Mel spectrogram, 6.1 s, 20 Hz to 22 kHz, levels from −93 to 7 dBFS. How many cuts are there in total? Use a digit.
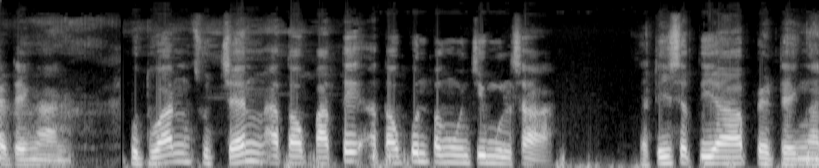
1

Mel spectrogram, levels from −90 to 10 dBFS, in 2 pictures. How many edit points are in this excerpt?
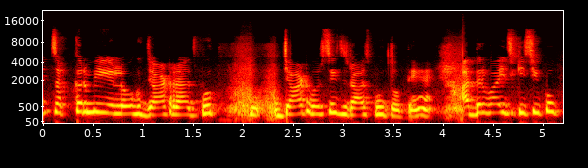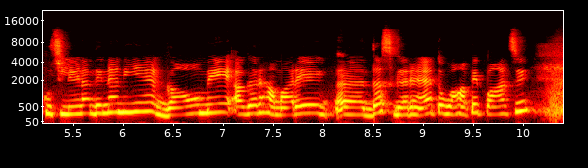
0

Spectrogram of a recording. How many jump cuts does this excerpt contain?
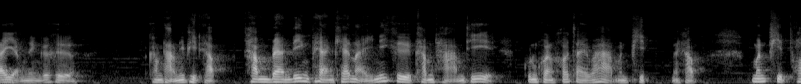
0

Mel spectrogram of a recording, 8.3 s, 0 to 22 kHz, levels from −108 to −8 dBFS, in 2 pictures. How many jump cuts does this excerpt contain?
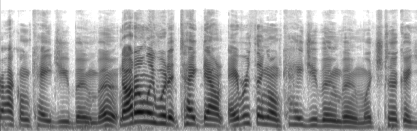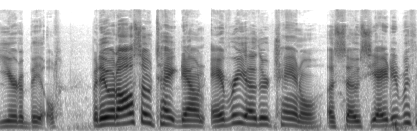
1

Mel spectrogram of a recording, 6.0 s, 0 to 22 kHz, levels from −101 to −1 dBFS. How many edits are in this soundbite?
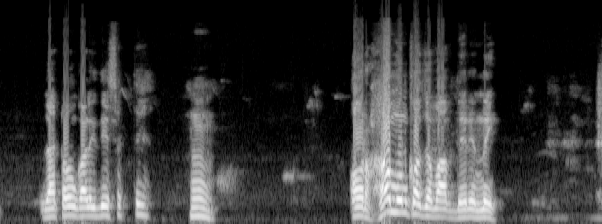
0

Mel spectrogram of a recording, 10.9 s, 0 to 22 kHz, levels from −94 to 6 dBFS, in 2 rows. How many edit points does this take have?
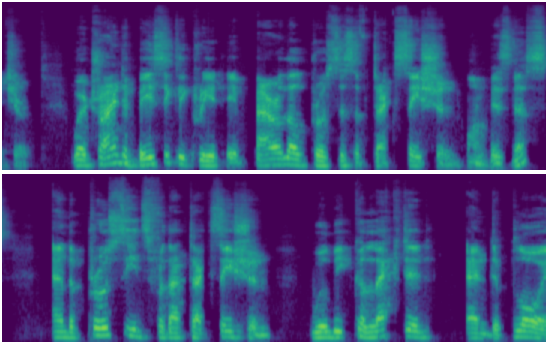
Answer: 0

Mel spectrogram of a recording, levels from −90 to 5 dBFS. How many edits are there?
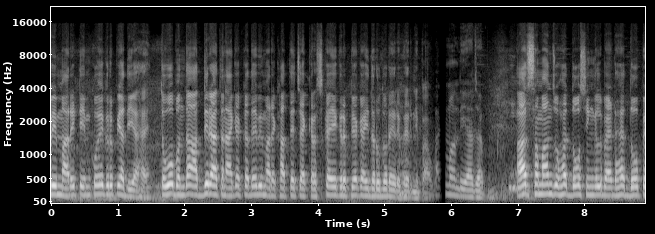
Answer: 1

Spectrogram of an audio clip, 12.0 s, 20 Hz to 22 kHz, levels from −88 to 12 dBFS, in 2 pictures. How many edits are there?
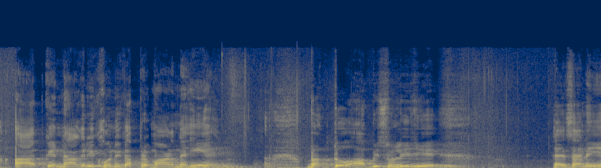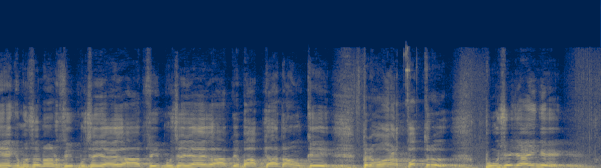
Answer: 1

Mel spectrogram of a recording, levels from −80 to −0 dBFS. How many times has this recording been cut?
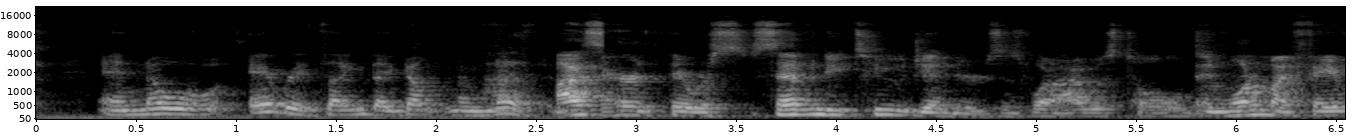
2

